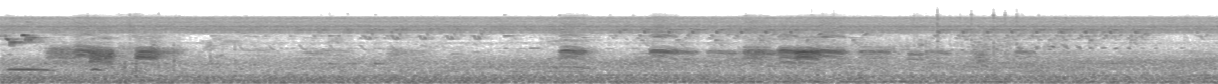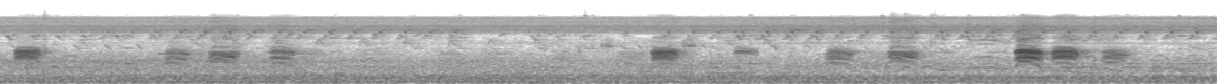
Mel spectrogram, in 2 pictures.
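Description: Harsh, caw-like bird calls, short and in twos and threes every few seconds, over a steady high hiss.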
